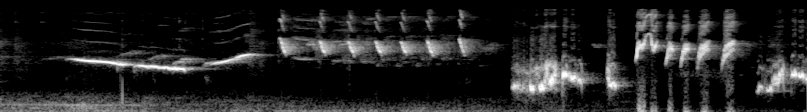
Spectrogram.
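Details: White-rumped shama song to provoke rival birds: a long smooth descending whistle, then a fast series of high clipped notes, followed by warbles and more sharp high calls.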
